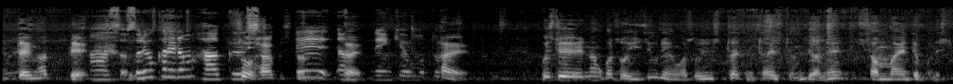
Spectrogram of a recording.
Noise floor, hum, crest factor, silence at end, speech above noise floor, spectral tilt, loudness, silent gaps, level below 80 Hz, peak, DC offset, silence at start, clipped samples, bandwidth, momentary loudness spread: -51 dBFS; none; 20 dB; 0 s; 24 dB; 0 dB/octave; -26 LUFS; none; -82 dBFS; -6 dBFS; under 0.1%; 0.05 s; under 0.1%; 16 kHz; 13 LU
